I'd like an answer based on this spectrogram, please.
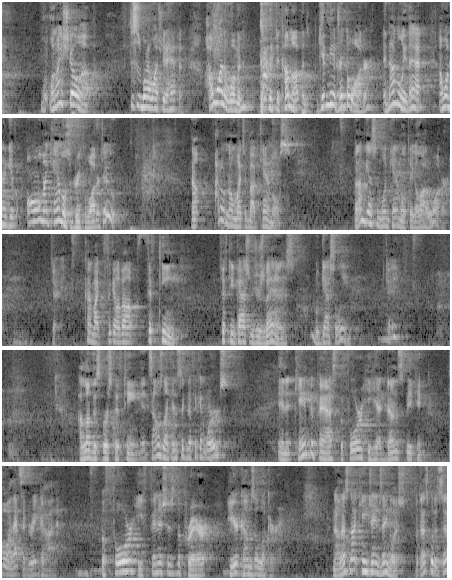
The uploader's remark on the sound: Preached at Mt Olive PBC in Jan 4, 2004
